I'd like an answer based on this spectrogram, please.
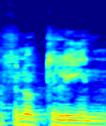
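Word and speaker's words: phenolphthalein: तो भैया इसके एग्जांपल है मिथिलिन ऑरेंज और दूसरा हमारा फिनोलोफिथिलॉन। मैं मेरी प्रोनाउंसिएशन यहाँ पे गलत हो गई है। तो भैया दूसरा वाला है फिनोप्थिलीन।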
